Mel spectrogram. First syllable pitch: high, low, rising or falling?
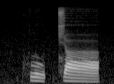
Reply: low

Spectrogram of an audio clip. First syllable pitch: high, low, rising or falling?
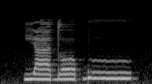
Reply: low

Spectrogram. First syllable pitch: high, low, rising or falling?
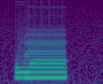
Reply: high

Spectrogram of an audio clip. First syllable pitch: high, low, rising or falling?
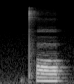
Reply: high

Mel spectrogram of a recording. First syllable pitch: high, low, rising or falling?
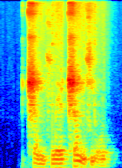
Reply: low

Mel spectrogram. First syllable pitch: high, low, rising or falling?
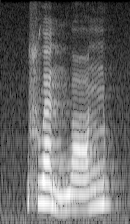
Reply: falling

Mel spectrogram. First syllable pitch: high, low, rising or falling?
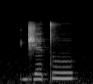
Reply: low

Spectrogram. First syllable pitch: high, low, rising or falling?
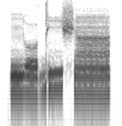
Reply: low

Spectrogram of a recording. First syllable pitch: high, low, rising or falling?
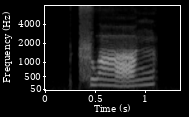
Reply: low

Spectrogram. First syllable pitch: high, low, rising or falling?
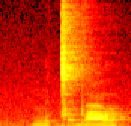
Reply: low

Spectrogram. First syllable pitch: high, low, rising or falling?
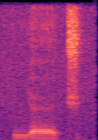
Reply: low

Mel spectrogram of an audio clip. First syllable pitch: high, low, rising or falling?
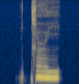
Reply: low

